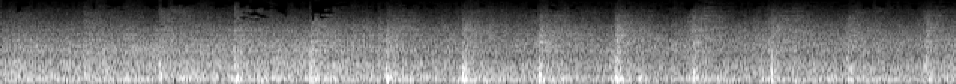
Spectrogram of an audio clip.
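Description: Freight train's hopper cars rolling past, a steady rumble with the wheels clicking over a rail joint about twice a second.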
